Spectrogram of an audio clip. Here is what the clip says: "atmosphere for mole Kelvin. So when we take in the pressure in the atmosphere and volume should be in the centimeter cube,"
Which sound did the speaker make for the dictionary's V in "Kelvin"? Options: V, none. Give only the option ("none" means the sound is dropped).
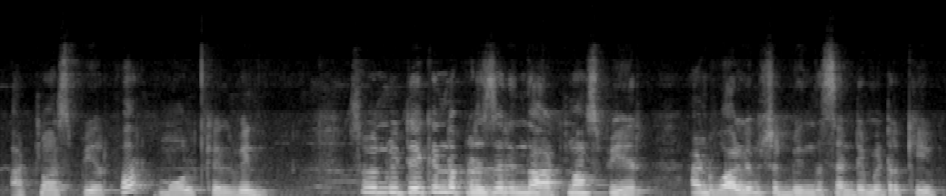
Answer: V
